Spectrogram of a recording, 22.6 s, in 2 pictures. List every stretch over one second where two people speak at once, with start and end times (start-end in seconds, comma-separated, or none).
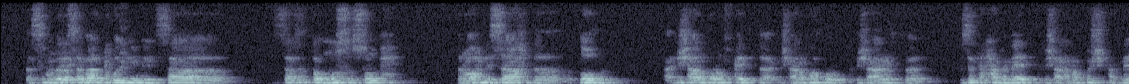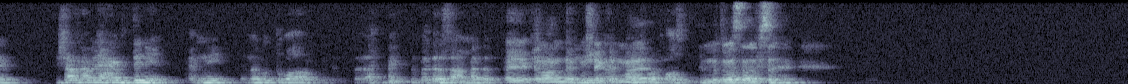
16.3-17.8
